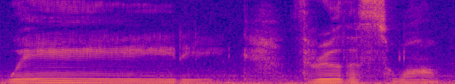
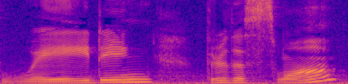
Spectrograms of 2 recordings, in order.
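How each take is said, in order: First: Low, slow and softer; demonstrated wading. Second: Said in the usual way. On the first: Shown as a demonstration. Reader showing how you go through the swamp, slow and low. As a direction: draw out WADING slowly and low. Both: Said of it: "Here's how you go".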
